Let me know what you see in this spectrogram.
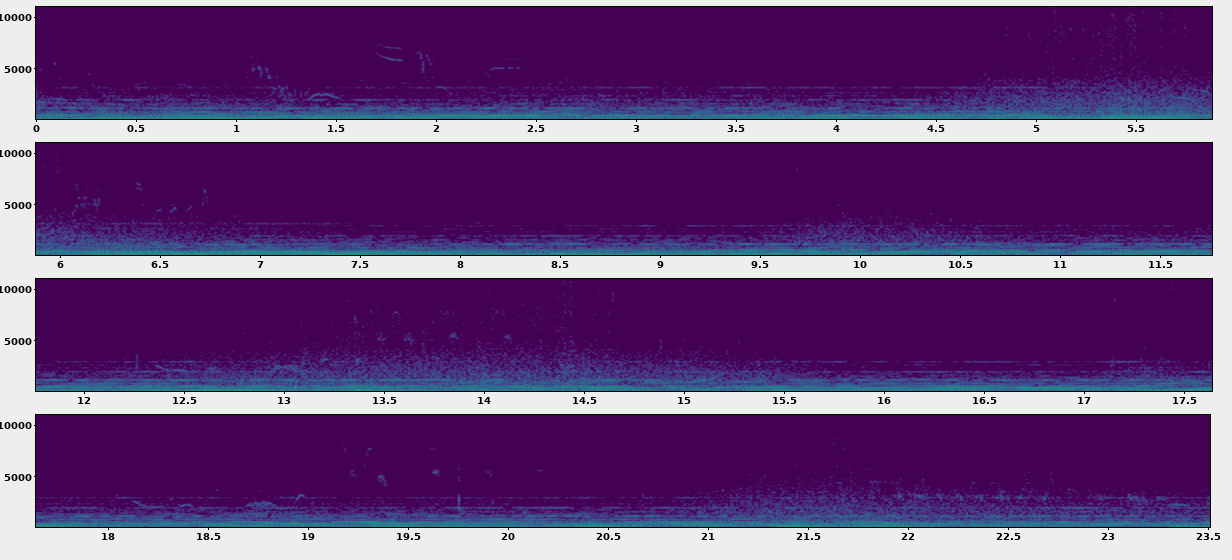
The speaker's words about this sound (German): Höre die Wellen des Sees, die kommen und gehen. Das sanfte Plätschern am Ufer. Höre den Geräuschen einfach nur zu.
